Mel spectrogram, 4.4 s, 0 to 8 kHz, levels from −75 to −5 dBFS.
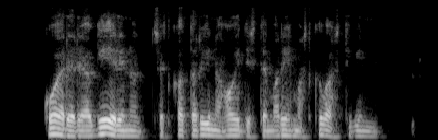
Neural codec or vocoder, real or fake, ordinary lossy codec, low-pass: none; real; Opus, 24 kbps; 7.2 kHz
